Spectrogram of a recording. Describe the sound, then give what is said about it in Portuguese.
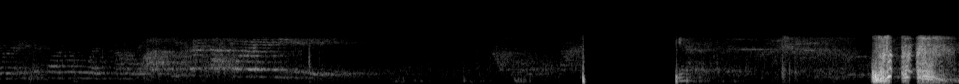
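A short burst of two or three loud coughs comes right at the end, following a stretch of muffled voice and a brief pause. “Uma tosse.”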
